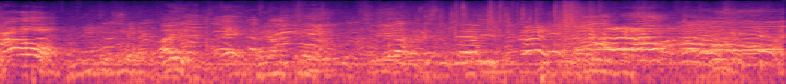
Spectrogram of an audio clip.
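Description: Several people talking over one another throughout.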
